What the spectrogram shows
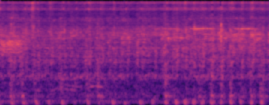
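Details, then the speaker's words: Newly bought Honda Vario scooter at idle: rough rhythmic thrumming from the CVT/belt side, rear wheel won't stay still and gets pulled; CVT clutch dragging at idle. "di sini ada permasalahan sedikit ya di bagian bakivinnya suaranya kasar seperti ini ya teman-teman Oke begini ya suaranya bannya ini tidak bisa diam ya teman-teman saat stasioner"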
